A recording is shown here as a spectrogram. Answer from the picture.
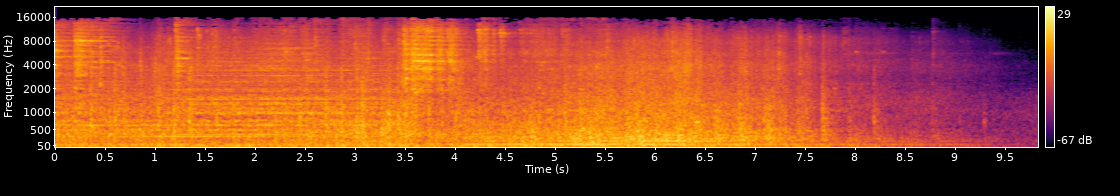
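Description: Passenger train cars rolling past, wheels clacking over the rail joints. The sound fades away over the last few seconds once the end of the train has gone by.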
